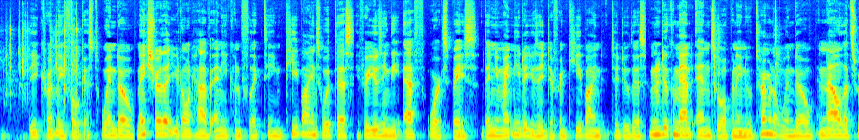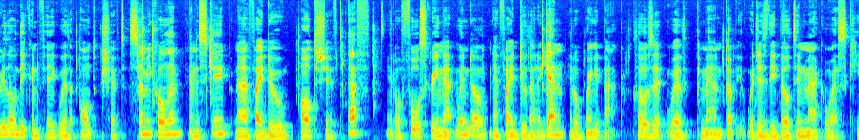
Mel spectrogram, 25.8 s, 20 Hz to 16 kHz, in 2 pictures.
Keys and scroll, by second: 0.0-1.4 typing, 10.6 super+n, 14.9 alt+shift+;, 16.0 Escape, 17.9 alt+shift+f, 21.0 alt+shift+f, 23.7 super+w.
